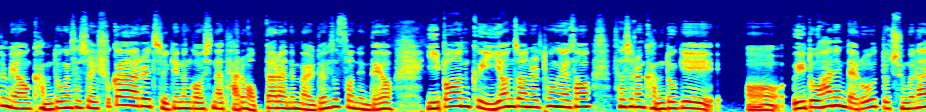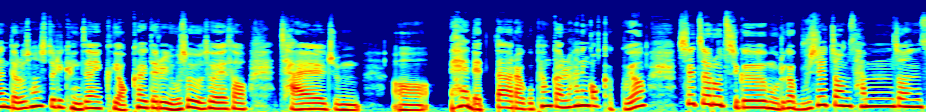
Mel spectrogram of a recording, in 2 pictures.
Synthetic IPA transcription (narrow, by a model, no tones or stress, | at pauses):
imjʌnkamdoɡɯnsʰaɕʰiɭçjuɡaɾɯɭt͡ɕɯɭɡinɯnɡʌɕʰinataɾɯmʌp̚t͈aɾanɯnmaɭdohes͈ʰʌs͈ʌnːɯnde̞joibʌnkɯijʌnd͡ʑʌnɯɭtʰoŋɦe̞sʰʌsʰaɕ̬ʰiɾɯnkamdoɡi | ʌ̰ɯjdoɦanɯnde̞ɾot͈ot͡ɕumunɦanɯnde̞ɾosʰʌnsʰudɯɾikwe̞ŋd͡ʑaŋikɯjʌkʰaɭdeɾɯɭjosʰojosʰoɦe̞sʰʌt͡ɕaɭt͡ɕomʌ̰he̞ne̞t̚t͈aɾaɡopʰjʌŋk͈aɾɯɭɦanɯnɡʌk͈̚ak̚k͈ojoɕʰiɭt͡ɕ͈e̞ɾot͡ɕiɡɯmuɾiɡamuɕʰiɭt͡ɕ͈ʌmsʰamd͡ʑʌn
